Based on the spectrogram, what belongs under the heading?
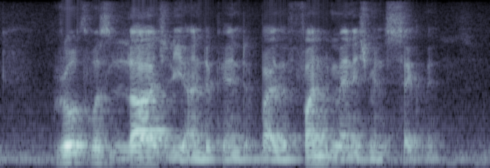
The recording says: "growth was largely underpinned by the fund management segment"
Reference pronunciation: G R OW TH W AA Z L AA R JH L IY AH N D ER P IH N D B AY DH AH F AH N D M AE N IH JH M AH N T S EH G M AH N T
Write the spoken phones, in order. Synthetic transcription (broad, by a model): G R OW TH W AA Z L AA JH L IY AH N D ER P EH N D B AY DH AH F AH N D M AE N IH JH M AH N T S EH G M AH N T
